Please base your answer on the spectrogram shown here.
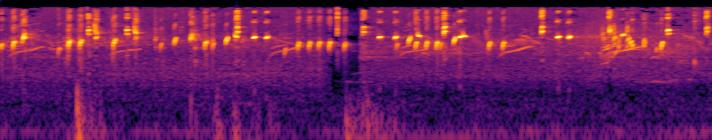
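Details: Goldfinch singing a fast, liquid twitter of sharp high notes and rising slurs, with a short gap partway through. A brief low knock is heard near the start.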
